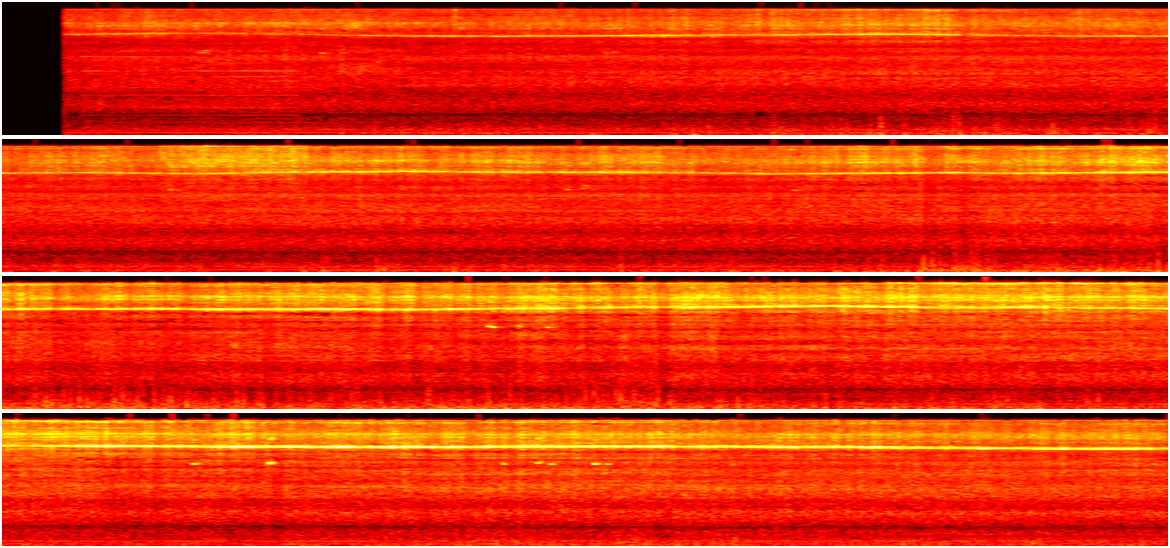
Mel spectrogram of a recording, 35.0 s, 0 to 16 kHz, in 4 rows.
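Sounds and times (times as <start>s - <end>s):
engine running: 0.5s - 34.9s
thin high whine: 0.5s - 34.9s
wind buffeting microphone: 5.0s - 9.9s, 14.0s - 34.9s.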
